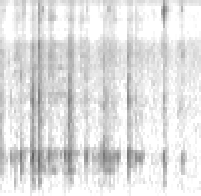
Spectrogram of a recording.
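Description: Plastic screw cap being twisted onto the plastic neck of a field canteen: a quick run of faint clicks and ticks that thins out and stops about a second and a half in.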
